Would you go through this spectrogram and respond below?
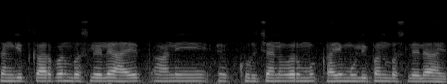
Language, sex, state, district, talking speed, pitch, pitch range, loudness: Marathi, male, Maharashtra, Pune, 145 wpm, 155 Hz, 150-155 Hz, -32 LUFS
